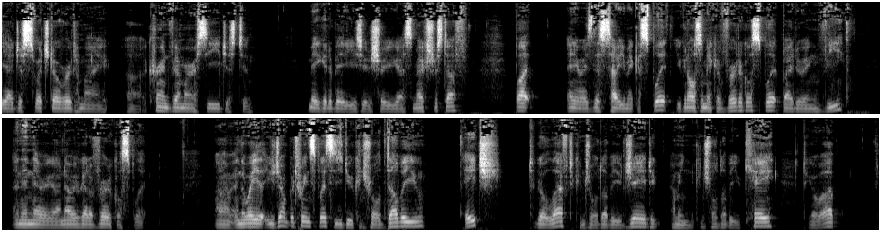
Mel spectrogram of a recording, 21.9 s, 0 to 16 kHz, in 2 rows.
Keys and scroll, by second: 0.0 ctrl+j, 5.5 ctrl+k, 6.1 ctrl+j, 6.4 ctrl+k, 6.8 ctrl+j, 8.2 :, 9.1 ctrl+p, 9.5 ctrl+a, 10.2 v, 10.5 Return, 11.7 ctrl+h, 12.1 ctrl+l, 15.7 ctrl+w, 16.7 h, 18.3 ctrl+w, 18.7 k, 21.8 ctrl+w.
